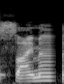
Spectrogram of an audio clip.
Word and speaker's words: Symonds: It's called Apoc Z by Michael Simon, and my last name is spelled Symonds.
